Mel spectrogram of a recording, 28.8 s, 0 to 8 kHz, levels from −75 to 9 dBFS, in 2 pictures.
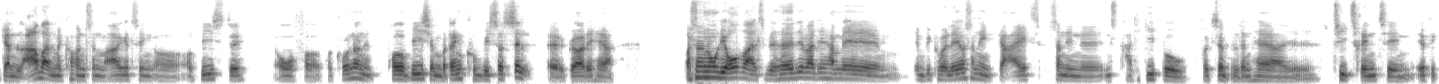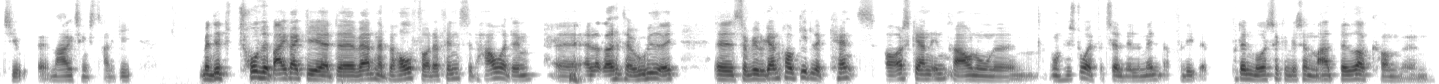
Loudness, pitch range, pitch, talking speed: -20 LUFS, 105-135 Hz, 120 Hz, 245 wpm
